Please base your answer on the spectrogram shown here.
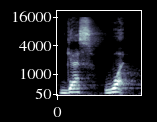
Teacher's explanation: Y nota la T al final, no estoy haciendo una T completa como what, what. Estoy dejando mi lengua arriba, tocando las encías superiores.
